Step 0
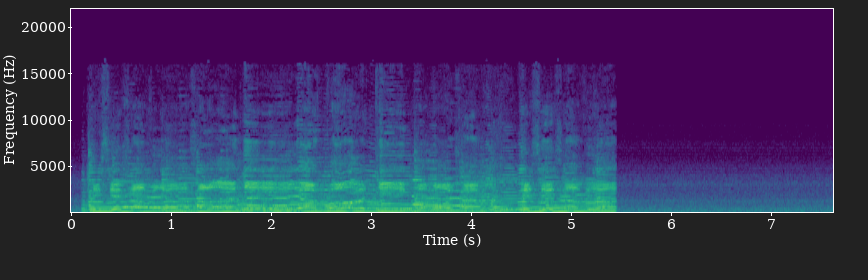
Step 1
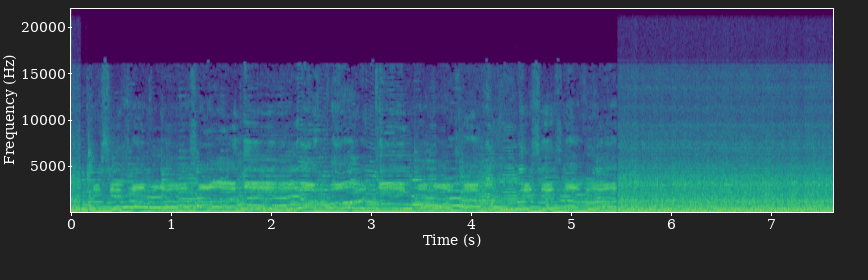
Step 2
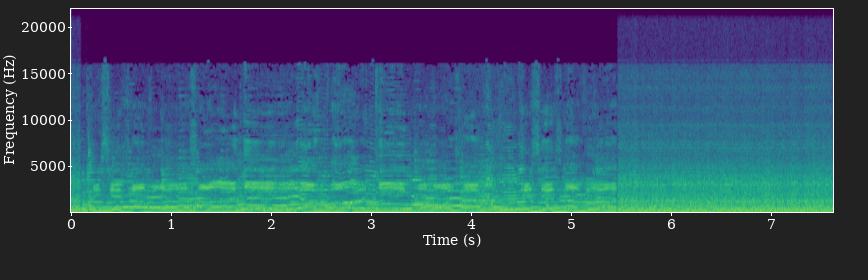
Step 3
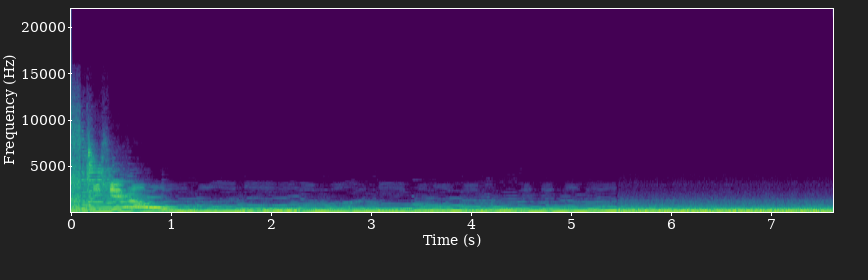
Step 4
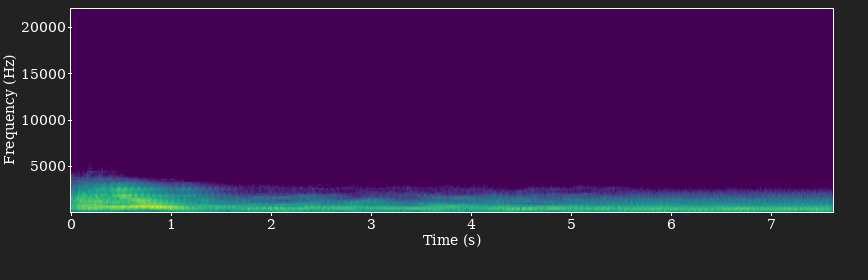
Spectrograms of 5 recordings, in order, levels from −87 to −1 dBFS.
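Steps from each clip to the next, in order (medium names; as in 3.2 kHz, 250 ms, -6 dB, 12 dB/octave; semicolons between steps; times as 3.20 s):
treble shelf 7.8 kHz +11.5 dB; level flattener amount 100%
no audible change
low-pass sweep 9.1 kHz -> 230 Hz, 0.07–1.08 s
delay 641 ms -22.5 dB; mistuned SSB +64 Hz 420–2000 Hz; spring tank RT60 1.1 s, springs 57 ms, chirp 75 ms, DRR -9 dB; trim -2 dB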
